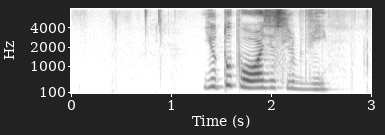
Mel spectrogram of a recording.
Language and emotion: Russian, neutral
